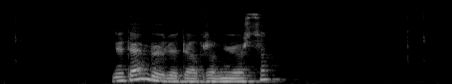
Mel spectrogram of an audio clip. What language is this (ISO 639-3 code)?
tur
